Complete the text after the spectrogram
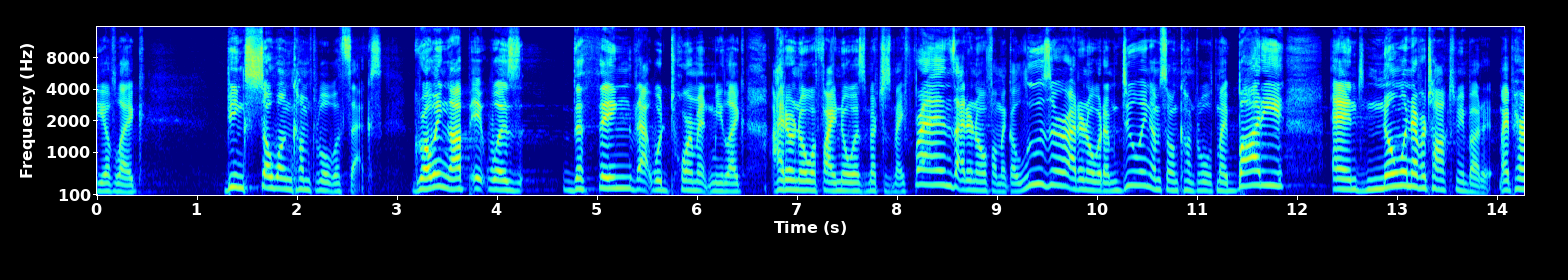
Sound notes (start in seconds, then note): none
